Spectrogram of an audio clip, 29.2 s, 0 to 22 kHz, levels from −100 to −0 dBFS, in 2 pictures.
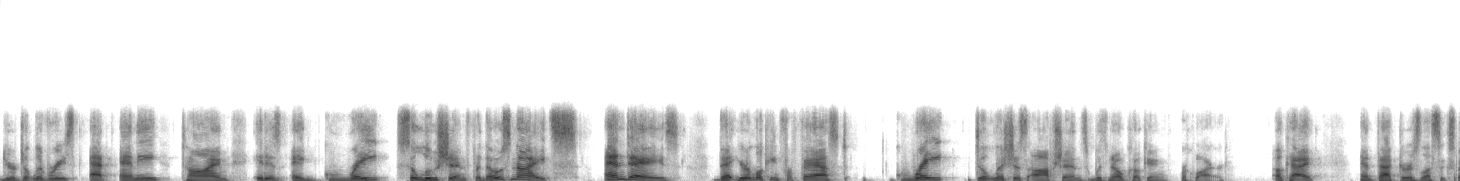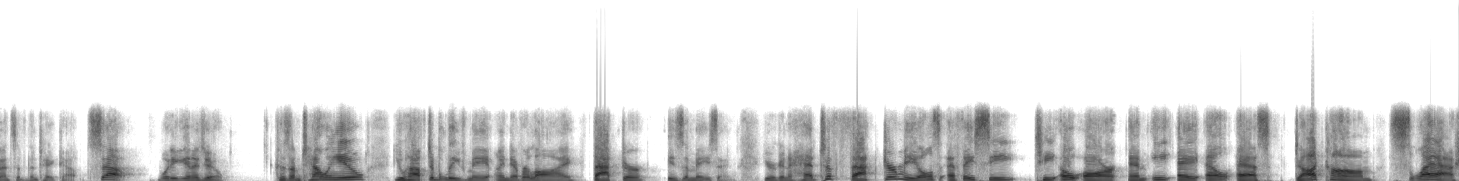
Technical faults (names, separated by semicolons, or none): Opus voice compression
